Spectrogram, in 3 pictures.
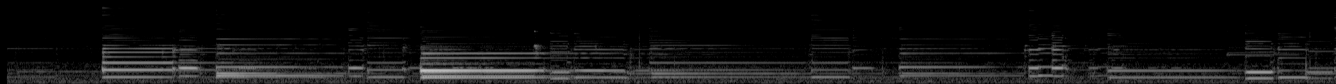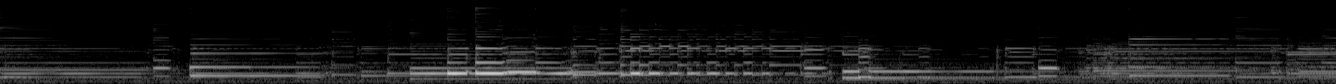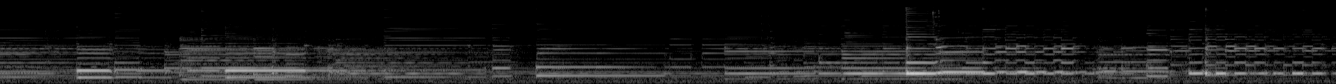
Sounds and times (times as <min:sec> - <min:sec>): Guitar: 0:00.0 - 0:40.0
Inside, small room: 0:00.0 - 0:40.0.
